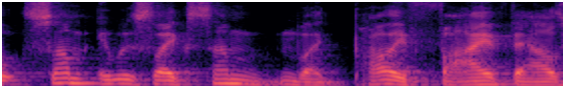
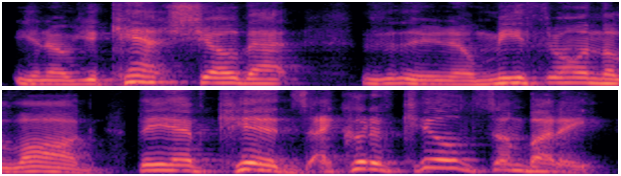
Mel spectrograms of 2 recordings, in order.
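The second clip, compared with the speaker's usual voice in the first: worked-up [name] impression, higher and a bit louder; [name] pleading; 6 semitones higher, 3 dB louder than usual. [name] phoning the producer about the log, rising urgent plea. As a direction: voice [name] insisting, pitch climbing. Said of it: "He said".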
